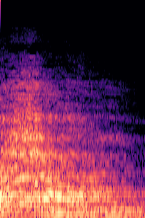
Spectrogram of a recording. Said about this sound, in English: insert sound of Dodge Banshee here.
